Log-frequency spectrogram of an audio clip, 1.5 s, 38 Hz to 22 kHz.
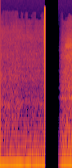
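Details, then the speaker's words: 2017 Toyota Hilux Workmate after clutch replacement, stationary in gear with the clutch released: low steady rumble with no clutch chatter, grinding or whine, the clutch feeling very light; normal running in gear. "you can see when I release the clutch the guy yeah see that meat is indicating the gear okay so that's good you can hear"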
